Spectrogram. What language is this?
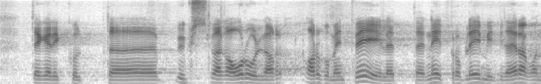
Estonian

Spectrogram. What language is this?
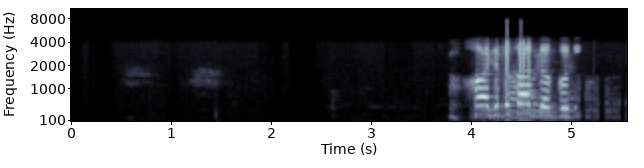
Punjabi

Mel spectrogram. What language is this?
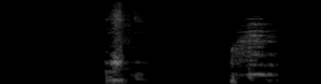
Chinese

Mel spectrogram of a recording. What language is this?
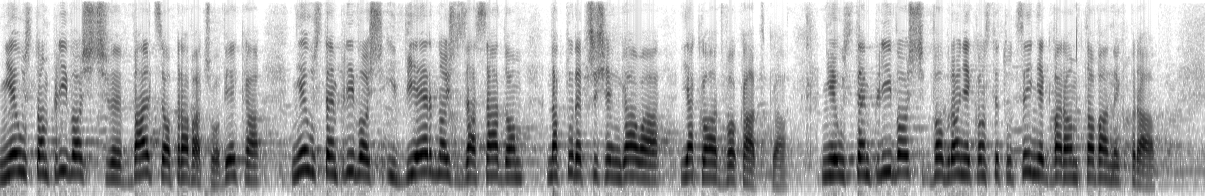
Polish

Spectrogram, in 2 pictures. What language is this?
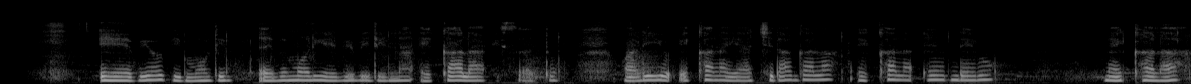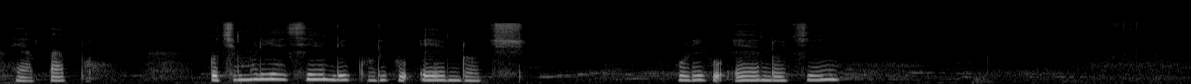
Soga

